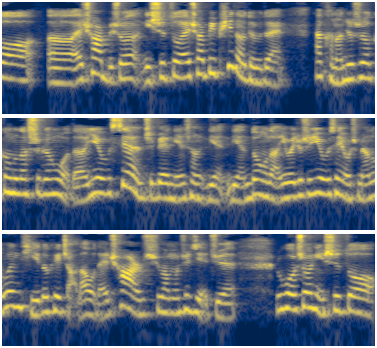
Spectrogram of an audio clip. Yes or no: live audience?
no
